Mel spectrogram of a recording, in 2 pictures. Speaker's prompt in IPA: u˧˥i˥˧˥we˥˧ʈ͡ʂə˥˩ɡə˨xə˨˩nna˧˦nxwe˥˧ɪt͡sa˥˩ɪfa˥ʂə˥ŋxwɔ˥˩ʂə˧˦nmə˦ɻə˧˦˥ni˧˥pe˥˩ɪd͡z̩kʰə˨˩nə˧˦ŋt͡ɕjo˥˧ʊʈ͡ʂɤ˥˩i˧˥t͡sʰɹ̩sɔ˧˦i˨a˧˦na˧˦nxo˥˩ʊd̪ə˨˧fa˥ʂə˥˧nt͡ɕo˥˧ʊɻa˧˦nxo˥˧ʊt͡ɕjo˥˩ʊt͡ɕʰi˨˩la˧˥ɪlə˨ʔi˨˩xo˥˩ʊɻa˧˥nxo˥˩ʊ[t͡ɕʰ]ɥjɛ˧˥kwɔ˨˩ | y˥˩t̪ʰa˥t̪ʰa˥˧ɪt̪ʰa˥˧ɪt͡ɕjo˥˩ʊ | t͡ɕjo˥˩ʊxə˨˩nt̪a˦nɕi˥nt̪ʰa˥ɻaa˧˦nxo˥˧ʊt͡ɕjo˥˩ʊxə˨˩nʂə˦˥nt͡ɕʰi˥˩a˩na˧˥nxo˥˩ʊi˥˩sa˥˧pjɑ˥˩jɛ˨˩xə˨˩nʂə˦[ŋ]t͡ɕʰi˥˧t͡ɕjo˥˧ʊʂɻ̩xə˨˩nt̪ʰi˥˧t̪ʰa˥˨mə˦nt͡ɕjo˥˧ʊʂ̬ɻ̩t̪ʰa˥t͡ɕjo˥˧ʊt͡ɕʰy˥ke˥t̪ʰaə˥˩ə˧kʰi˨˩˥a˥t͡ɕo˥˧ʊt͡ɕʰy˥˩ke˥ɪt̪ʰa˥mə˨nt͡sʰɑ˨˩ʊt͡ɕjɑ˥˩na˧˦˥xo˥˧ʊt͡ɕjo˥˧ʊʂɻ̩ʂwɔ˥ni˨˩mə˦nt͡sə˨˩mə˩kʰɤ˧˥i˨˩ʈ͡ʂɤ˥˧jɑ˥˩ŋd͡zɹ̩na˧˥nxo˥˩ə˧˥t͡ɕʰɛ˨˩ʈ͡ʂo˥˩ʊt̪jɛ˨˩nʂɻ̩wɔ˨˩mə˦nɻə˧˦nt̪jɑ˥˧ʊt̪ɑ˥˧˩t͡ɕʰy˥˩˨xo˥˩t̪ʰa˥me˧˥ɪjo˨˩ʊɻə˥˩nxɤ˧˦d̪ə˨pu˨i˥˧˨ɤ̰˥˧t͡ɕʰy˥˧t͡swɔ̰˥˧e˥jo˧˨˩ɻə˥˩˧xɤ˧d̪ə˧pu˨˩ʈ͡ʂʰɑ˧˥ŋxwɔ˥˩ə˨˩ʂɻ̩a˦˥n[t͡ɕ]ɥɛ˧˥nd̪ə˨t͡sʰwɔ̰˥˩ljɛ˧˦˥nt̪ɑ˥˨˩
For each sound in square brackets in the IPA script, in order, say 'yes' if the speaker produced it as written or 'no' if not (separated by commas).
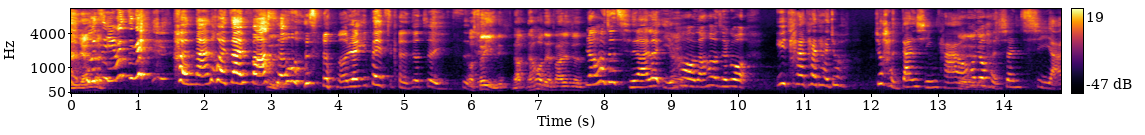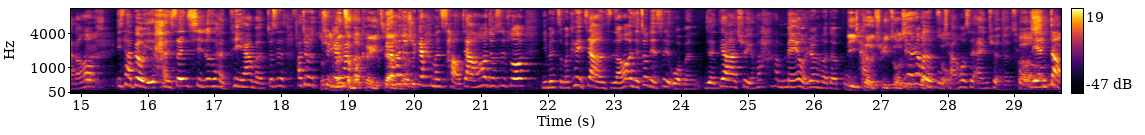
no, no, no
